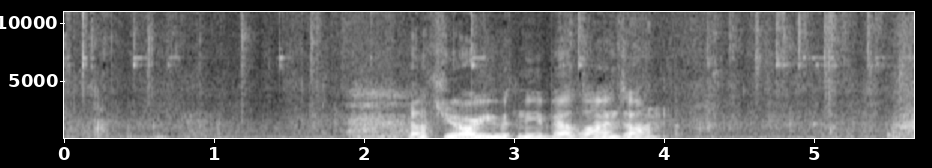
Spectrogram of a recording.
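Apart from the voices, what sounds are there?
dog whimpering and yipping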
